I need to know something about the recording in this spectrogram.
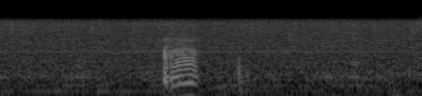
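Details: Deep, droning snore from a dog, overlaid by a brief quavering, pulsed snort halfway through and a faint second catch a second later, all under constant hiss.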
